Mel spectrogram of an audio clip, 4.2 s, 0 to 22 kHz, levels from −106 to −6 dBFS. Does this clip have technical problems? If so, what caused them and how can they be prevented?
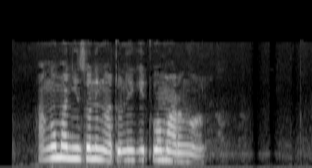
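Yes. Throughout, the speech sounds dull and warbly with nothing above 7.9 kHz, likely from AAC compression at a low bitrate. Unlike a plain low-pass filter, the sibilants also smear and fizz. Prevent it by encoding at a higher bitrate.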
